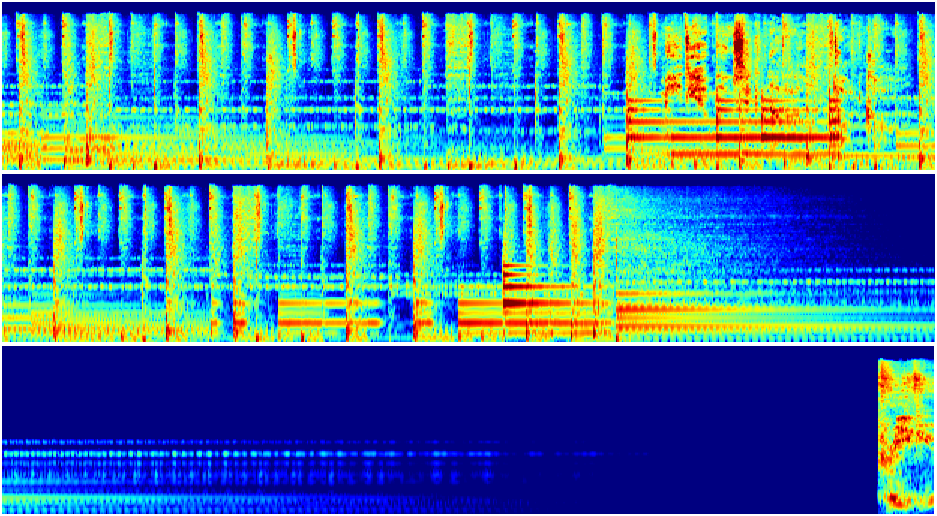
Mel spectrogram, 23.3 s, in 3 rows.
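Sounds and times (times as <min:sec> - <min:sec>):
mid-tempo rock blues music: 0:00.0 - 0:14.7.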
